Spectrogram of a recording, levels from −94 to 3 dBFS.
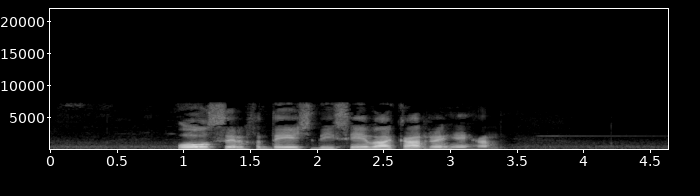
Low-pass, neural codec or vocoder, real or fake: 7.2 kHz; none; real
